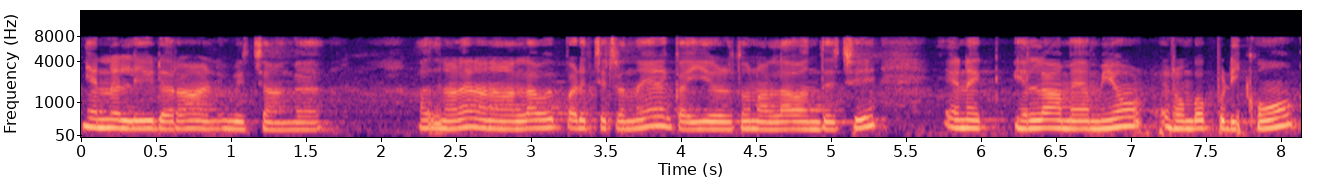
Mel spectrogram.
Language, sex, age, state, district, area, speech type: Tamil, male, 18-30, Tamil Nadu, Tiruvannamalai, urban, spontaneous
